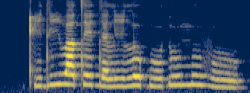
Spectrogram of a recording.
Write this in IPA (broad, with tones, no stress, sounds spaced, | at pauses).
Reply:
kʼ i˨ d iː˦ β a˦ t e˦ d ɛ˨ l i˨ l ʊ˦˨ ɓ uː˨ ɗ uː˦ m uː˦ v uː˨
